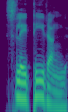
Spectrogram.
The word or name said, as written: स्लेटी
